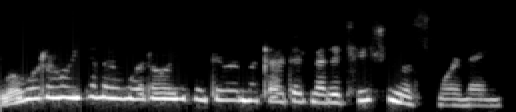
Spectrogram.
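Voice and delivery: high, soft, quick asking voice; a hint of an eager student asking; mock student question. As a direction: lightly play a curious student. Quoting students' morning question.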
